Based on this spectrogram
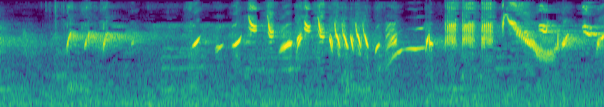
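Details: Wild European goldfinch 'batbata' song building up: scattered high chirps quickening into rapid twittering runs and a sweeping down-and-up slur near the end.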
